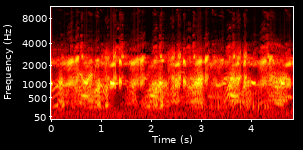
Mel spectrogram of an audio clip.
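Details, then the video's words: Several frogs croak in overlapping bursts roughly every half second, with raspy pulsed calls mixed with brief clear tonal notes, forming a continuous chorus. "FROGS CROAKING"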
